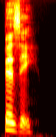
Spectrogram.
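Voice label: "busy", American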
